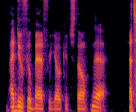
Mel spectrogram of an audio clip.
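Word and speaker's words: Jokić: Yeah, no, I do feel bad for Jokic though. Yeah, that's how you say his name, Bob. Jokic.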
